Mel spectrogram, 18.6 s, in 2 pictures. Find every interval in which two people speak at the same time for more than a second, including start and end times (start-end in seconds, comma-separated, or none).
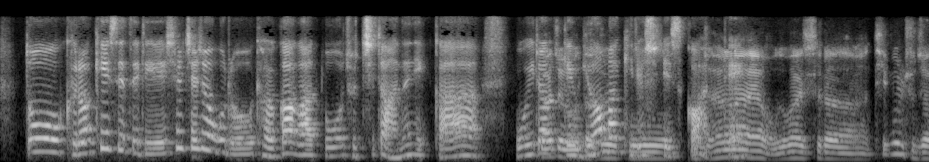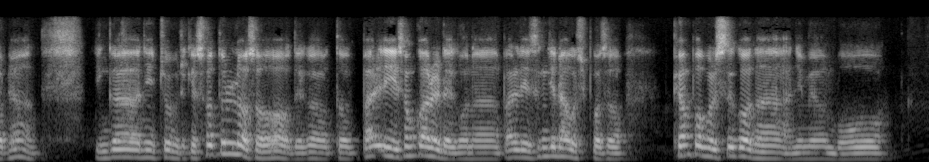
5.4-7.3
